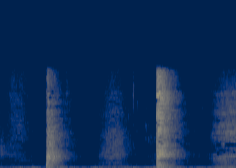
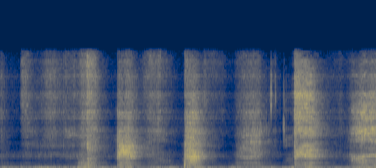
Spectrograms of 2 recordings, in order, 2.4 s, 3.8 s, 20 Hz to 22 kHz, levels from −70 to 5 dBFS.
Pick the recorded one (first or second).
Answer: first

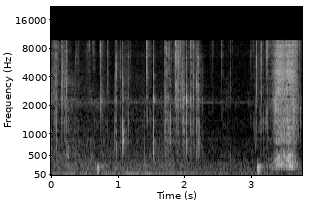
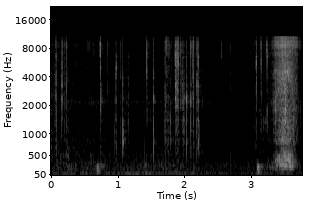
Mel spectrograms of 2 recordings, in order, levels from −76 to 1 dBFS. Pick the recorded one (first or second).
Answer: first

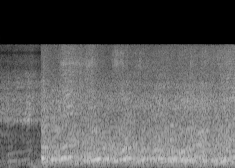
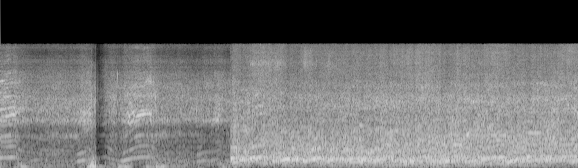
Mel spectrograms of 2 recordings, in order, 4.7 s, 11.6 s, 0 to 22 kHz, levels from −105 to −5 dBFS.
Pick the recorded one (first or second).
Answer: first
